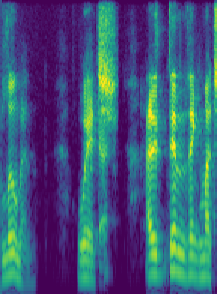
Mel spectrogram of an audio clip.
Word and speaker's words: Lumen: But it turns out it's Lumen, where on the show it ends in O-N. The field ends in E-N. But I think they're both pronounced Lumen, but it's just that slight change.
